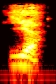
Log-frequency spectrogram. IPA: j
